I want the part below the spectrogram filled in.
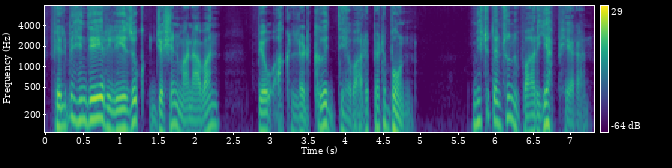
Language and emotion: Kashmiri, sad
